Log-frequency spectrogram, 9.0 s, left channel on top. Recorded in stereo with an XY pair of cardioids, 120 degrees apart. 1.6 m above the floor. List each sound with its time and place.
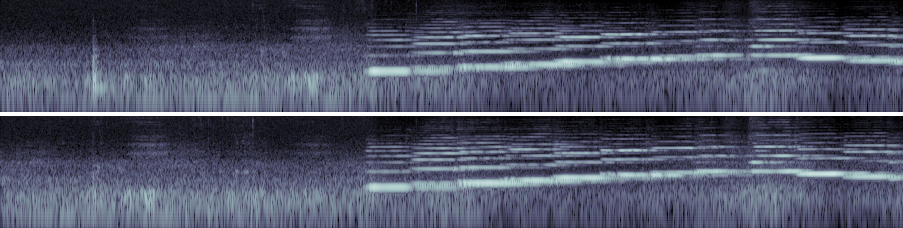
3.6 s a flute: 30° right, 3.5 m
